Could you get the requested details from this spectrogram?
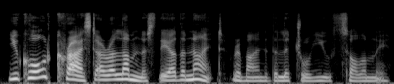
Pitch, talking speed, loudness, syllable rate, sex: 195 Hz, 200 wpm, -19 LUFS, 6.2 syllables/s, female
